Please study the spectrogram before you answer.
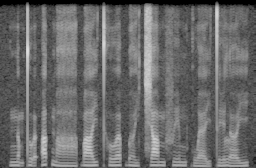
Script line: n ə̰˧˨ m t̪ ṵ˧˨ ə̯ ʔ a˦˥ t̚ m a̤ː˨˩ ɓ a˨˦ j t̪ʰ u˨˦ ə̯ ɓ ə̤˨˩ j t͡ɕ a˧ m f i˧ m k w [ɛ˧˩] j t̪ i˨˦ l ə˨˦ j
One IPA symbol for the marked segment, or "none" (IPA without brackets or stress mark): ɛ˧˩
